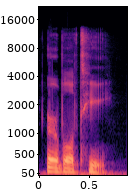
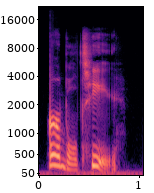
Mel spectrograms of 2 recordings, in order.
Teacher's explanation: If you are focusing on an American English accent, the H in herbal is usually completely silent. We say herbal tea.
